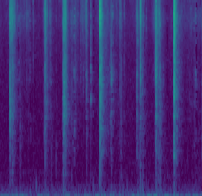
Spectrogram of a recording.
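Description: A deck of tarot cards being shuffled by hand, in a run of sharp, uneven card flicks about two a second.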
